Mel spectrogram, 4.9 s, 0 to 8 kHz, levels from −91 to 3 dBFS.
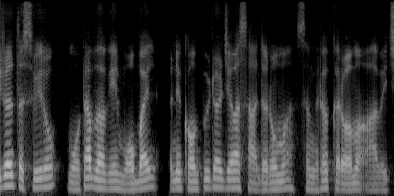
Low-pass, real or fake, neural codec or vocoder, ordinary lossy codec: none; fake; codec, 16 kHz, about 1 kbps, DyCAST, with the encoder's durations; none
